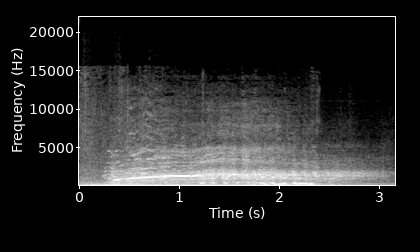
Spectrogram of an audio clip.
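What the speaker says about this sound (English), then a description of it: "Oh, and a horse?" A horse neighs once in the video game Lords of the Fallen, a loud, close whinny with a rising then wavering pitch lasting about two seconds before fading into low ambience.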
